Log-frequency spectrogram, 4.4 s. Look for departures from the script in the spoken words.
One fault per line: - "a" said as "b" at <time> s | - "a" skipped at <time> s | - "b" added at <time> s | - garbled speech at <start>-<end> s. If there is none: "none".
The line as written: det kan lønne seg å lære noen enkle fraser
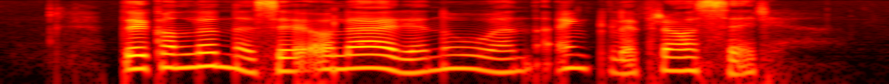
none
